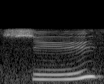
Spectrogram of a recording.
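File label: "syu2", Cantonese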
